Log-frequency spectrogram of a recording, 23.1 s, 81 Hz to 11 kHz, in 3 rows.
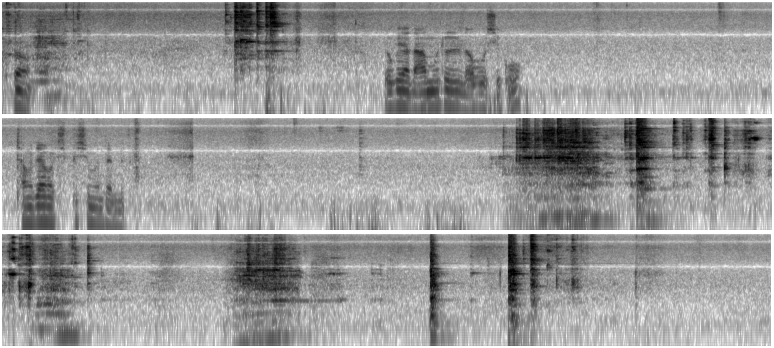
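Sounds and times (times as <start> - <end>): cast iron clanking and scraping: 0.0 - 0.9, 2.2 - 3.0, 12.6 - 21.4.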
